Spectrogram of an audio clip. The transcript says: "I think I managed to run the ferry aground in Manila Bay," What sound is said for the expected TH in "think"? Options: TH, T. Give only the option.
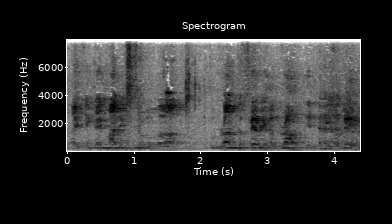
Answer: T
